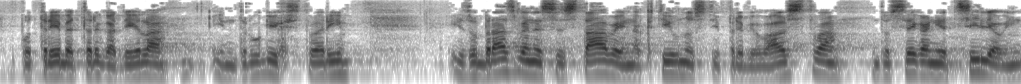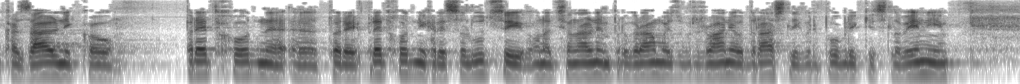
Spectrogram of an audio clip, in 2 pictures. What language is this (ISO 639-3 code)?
slv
